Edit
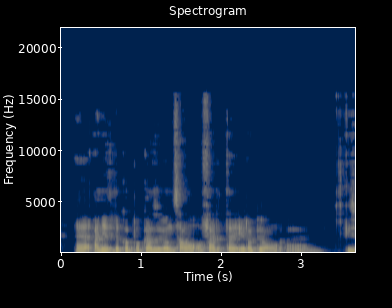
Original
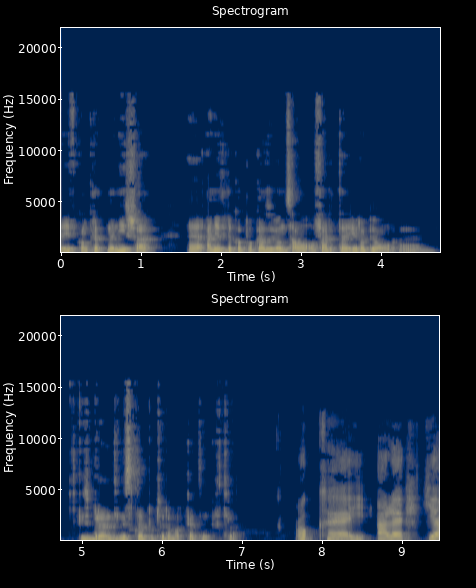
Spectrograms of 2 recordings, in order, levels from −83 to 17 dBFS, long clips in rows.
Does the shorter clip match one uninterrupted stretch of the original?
yes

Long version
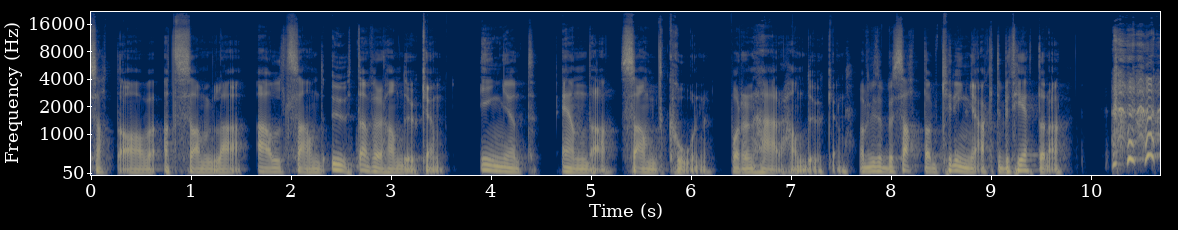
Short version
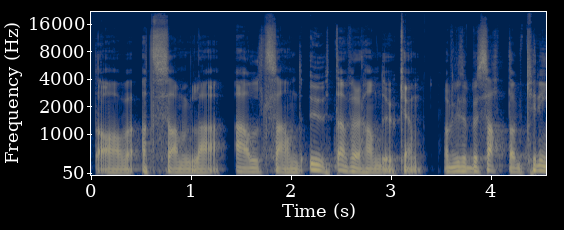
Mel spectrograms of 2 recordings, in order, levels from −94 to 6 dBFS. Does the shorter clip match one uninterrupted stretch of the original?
no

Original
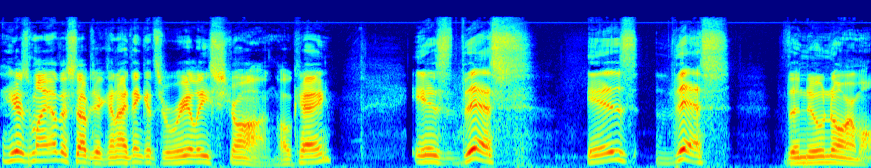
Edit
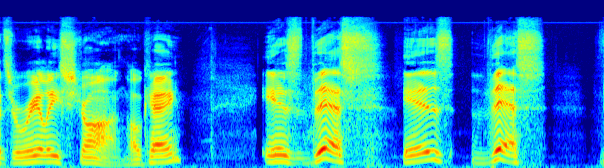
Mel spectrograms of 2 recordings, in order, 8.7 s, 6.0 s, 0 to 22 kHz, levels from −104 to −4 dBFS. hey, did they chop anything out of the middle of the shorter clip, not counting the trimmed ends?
yes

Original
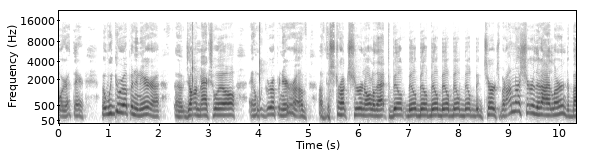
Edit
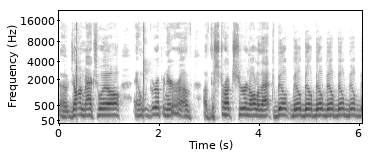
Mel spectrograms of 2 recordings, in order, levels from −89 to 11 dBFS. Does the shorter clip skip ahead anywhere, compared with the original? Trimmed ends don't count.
no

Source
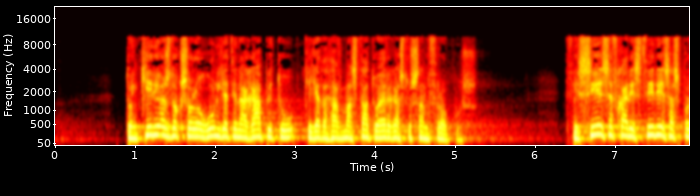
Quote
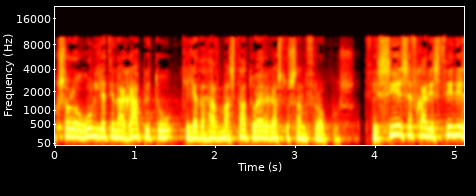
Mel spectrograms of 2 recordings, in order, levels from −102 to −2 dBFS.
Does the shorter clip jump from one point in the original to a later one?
yes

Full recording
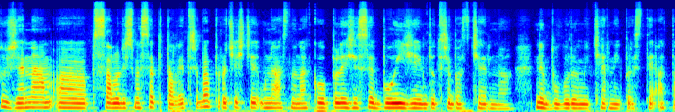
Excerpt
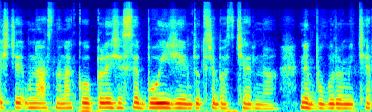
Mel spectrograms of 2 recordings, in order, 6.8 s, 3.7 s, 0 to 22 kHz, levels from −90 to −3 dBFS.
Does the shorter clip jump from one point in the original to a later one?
no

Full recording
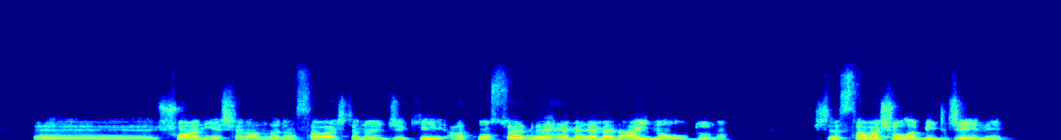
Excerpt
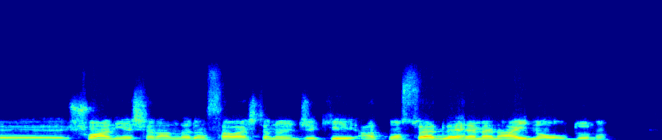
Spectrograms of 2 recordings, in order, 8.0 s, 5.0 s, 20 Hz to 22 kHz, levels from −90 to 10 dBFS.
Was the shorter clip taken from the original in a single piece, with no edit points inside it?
no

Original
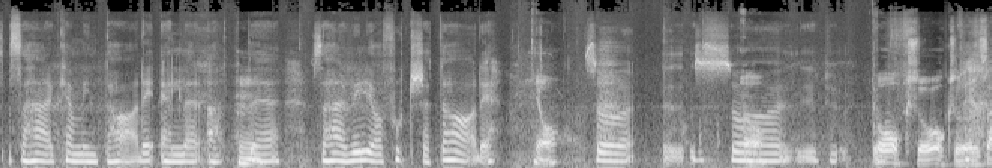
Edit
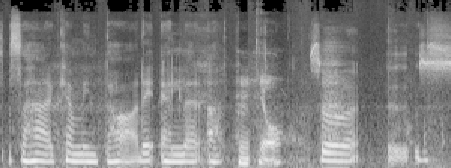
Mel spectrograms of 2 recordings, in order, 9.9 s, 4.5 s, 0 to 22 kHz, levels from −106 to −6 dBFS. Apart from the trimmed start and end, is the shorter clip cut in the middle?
yes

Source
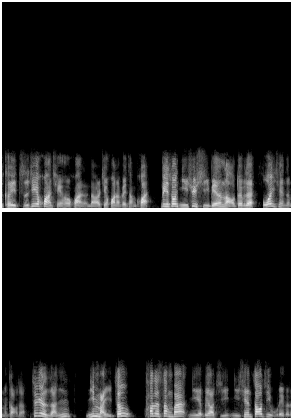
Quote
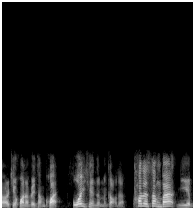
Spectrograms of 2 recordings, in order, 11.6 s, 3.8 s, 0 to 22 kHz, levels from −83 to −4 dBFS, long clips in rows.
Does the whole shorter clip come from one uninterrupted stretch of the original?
no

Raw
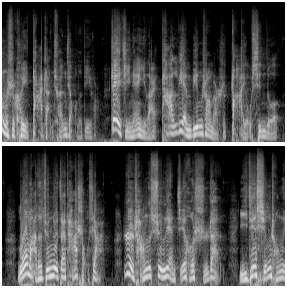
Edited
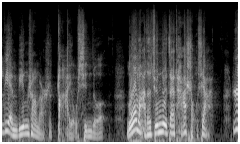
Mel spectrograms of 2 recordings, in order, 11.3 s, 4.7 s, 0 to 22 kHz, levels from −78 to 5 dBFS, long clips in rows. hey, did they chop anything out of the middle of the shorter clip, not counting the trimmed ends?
no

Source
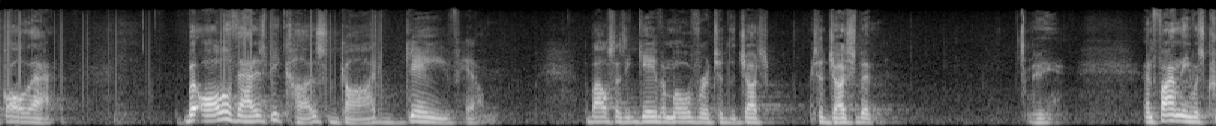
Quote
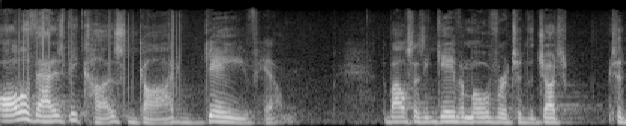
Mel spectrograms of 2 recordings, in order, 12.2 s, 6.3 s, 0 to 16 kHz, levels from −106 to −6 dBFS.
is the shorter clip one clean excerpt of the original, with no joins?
yes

